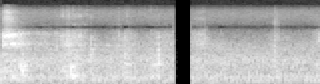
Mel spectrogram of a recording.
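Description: Faint, even background noise with no distinct event, cut to total silence for an instant about a second in.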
